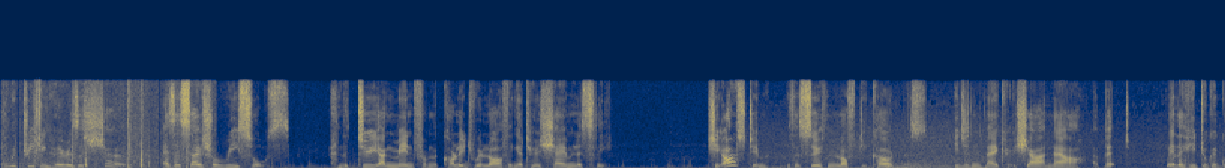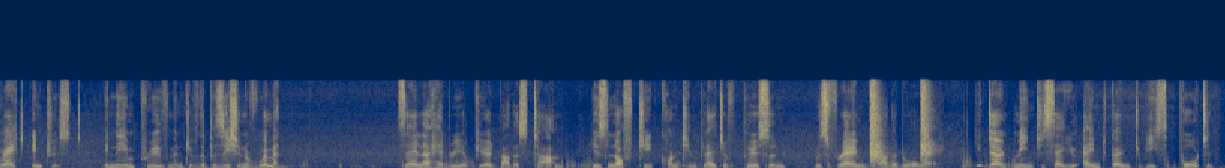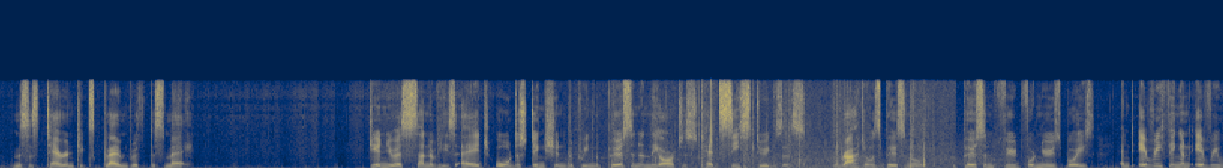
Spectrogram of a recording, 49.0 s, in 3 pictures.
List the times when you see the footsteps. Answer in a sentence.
You can hear the footsteps from 0.0 to 2.9 s and from 40.0 to 45.4 s.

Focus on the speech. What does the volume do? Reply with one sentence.
The loudness of the speech stays about the same.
